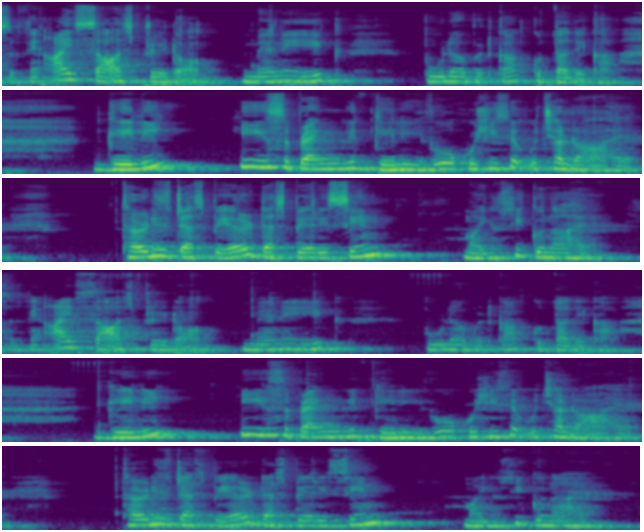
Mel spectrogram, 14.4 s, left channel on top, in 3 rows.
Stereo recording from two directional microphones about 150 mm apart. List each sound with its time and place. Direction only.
0.0 s a woman's voice: 40° left (ahead or behind)
10.5 s a woman's voice: 35° left (ahead or behind)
